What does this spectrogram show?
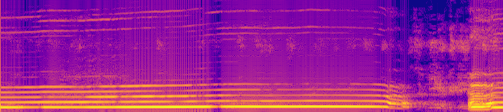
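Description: A Basenji yodels, holding a long, clear, slowly rising tone that breaks downward, then starts again.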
